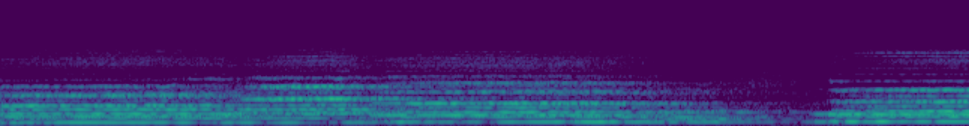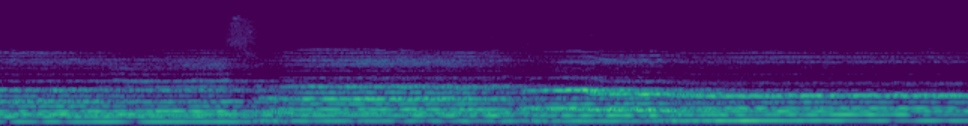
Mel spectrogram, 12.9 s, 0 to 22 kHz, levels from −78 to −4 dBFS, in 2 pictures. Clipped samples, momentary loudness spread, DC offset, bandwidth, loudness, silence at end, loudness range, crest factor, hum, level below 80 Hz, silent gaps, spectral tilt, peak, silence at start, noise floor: under 0.1%; 10 LU; under 0.1%; 13 kHz; -34 LUFS; 0 s; 8 LU; 16 dB; none; -76 dBFS; none; -8 dB/octave; -18 dBFS; 0 s; -54 dBFS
